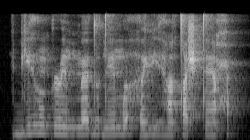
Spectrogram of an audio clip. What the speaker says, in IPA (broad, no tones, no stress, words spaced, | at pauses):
bʲeɦũ kɹẽbmœd̪ʊ d̪ẽmɤ həvʲɛ ɦẽtˤeʃ tɛ̃ħ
